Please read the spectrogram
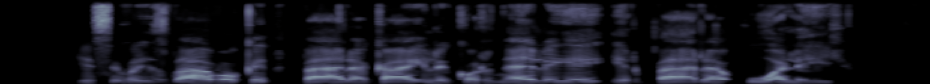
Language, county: Lithuanian, Klaipėda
